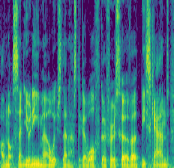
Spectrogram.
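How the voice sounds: The man's pitch is low, with little pitch movement. He talks at a fast pace.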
